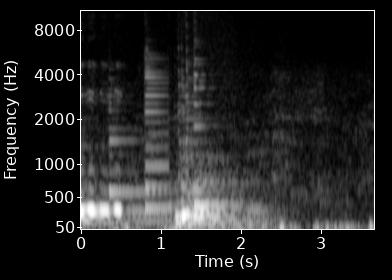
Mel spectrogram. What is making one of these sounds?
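A woman sings through loudspeakers in a large hall, then stops.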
